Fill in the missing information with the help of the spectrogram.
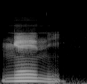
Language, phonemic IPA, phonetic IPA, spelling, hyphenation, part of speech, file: Pampanga, /ˈŋeni/, [ˈŋɛː.nɪ], ngeni, nge‧ni, adverb / noun, Pam-ph-ngeni.ogg
- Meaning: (adverb) 1. now; at present 2. today; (noun) this time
